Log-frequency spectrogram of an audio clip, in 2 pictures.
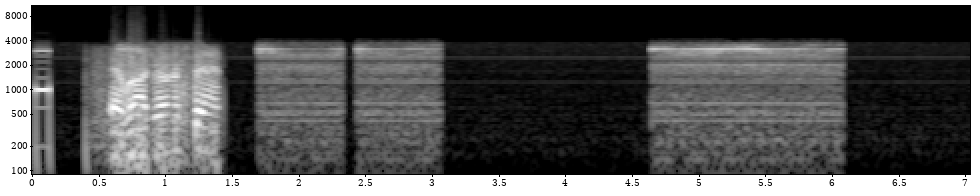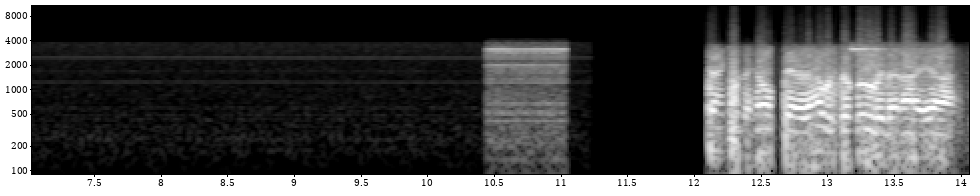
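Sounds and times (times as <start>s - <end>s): faint steady whine: 0.0s - 11.3s, 12.1s - 14.0s
radio hiss: 0.1s - 6.1s, 12.1s - 14.0s.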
